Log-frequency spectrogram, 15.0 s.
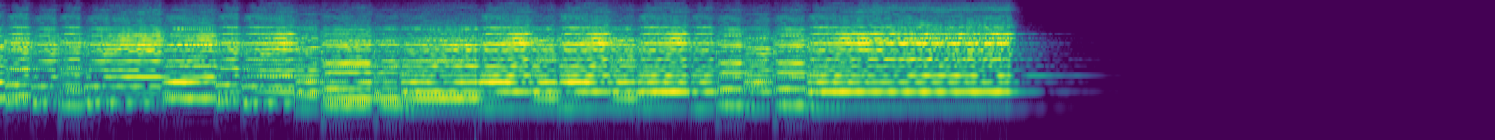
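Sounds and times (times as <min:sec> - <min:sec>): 
string quartet: 0:00.0 - 0:10.7.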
